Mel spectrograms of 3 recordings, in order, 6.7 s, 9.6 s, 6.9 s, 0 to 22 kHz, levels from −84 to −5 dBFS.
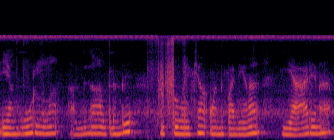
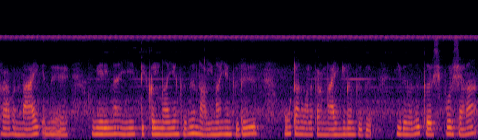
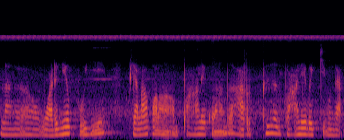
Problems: constant background noise, low volume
